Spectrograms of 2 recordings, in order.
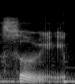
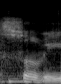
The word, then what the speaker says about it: survey: St St statistics that falls in the second syllable statistics so it ends with s letter s like a statistics surveys survey s r s r v e y as you know in the word survey the middle AR is silent survey survey and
